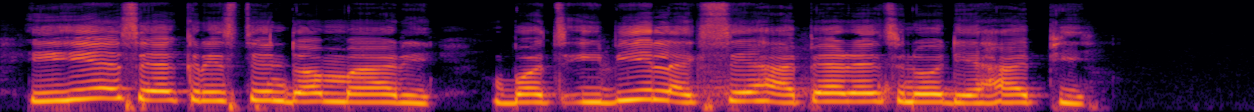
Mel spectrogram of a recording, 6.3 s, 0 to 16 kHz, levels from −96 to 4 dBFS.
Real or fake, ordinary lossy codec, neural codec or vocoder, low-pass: real; none; none; 14.4 kHz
